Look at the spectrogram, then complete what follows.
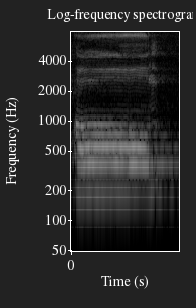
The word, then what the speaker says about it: ॐ: है यह हिंदी का तीन लिखा हुआ है इसका मतलब यह है कि वह का उच्चारण हमें तीन वार करना है वह का उच्चारण हमें तीन बार करना है इसलिए हम ॐ का जप उच्चारण करते हैं तो हम इसे पढ़ते हैं ओम इस तरीके से तो यह सब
